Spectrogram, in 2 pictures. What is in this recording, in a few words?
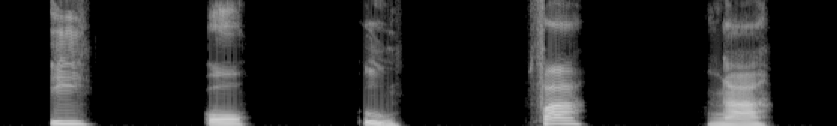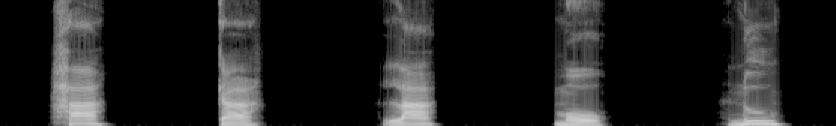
Niue alphabet male voice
